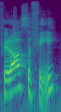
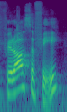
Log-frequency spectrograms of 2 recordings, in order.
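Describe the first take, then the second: First: The L is a quick tongue tap. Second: The L is a quick tongue tap.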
